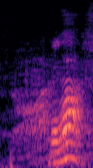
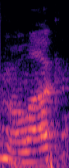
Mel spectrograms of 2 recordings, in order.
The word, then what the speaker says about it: Moloch: Molash, Molash, nightmare of Molash. Molash, the loveless, mental Molash. Should we call this pronounced Moloch?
